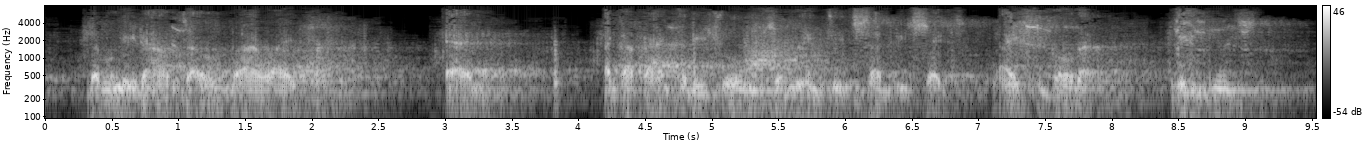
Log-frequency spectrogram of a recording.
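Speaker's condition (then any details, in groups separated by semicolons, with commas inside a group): Laryngectomy; voice box removed by surgery, speech device placed in throat; talks with throat device, needs thumb to talk; taught to talk with throat device, cannot talk without thumb, earlier voice loss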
